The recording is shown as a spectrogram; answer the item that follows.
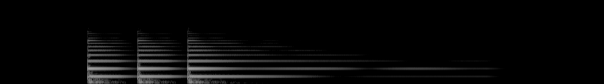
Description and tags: F Sharp Piano Sample
piano, sharp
